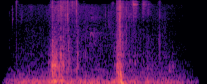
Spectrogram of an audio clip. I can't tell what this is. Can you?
Two footsteps on gravel.
step, walk, gravel, steps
